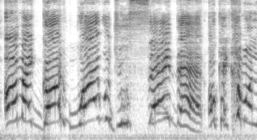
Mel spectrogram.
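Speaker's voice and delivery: high, loud, scandalized outburst; mock exasperation. Vlogger acting out a castmate's shocked reaction, high mock exasperation. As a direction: exclaim it up high like an appalled friend.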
